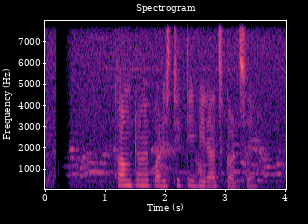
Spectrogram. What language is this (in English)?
Bangla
